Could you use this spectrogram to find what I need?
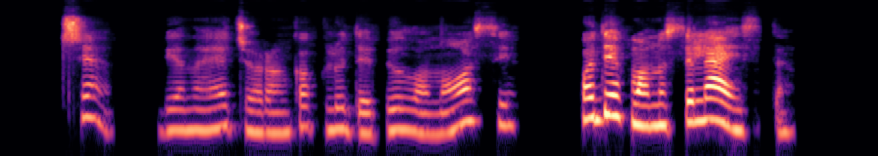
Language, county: Lithuanian, Vilnius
